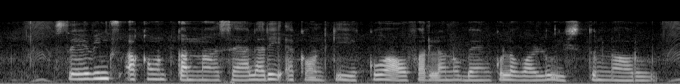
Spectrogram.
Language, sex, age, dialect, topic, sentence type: Telugu, female, 25-30, Central/Coastal, banking, statement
